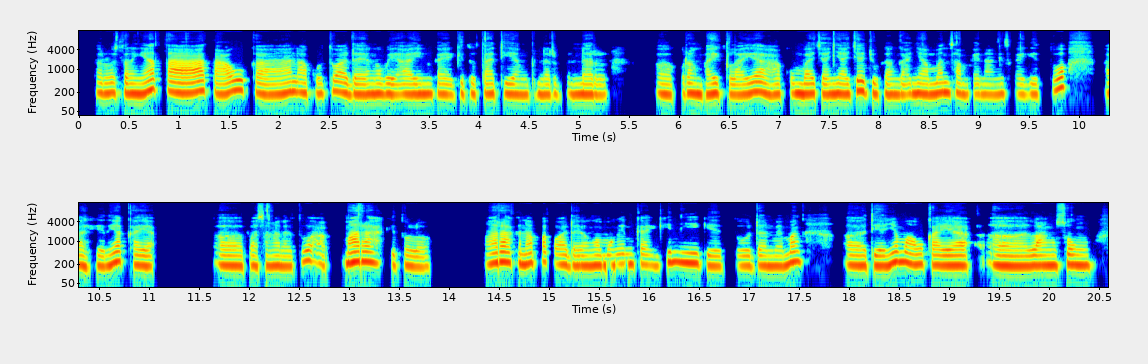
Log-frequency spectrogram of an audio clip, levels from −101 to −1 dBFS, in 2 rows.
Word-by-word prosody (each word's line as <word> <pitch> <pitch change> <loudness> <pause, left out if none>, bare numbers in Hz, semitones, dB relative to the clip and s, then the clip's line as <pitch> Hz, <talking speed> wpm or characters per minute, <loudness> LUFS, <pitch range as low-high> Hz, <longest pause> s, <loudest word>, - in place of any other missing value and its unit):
terus 190 -1 -2
ternyata 200 +1 +4
tau 190 +6 +2
kan 185 +2 0
aku 185 -1 -4
tuh 215 +3 -2
ada 180 -2 0
yang 175 +1 +2
nge-WA-in 175 0 0
kayak 175 -2 -3
gitu 180 -1 -5
tadi, 180 0 -3
yang 170 - -2
bener-bener, 175 0 -2 0.5
eee, 180 -1 0
kurang 185 -2 +1
baiklah 175 -1 0
ya, 200 +1 +3 0.2
aku 185 +1 -6
membacanya 180 0 +2
aja 200 +6 0
juga 180 -2 -3
gak 170 0 -3
nyaman 185 +1 +2
sampai 175 -2 -5
nangis 170 +1 -5
kayak 175 0 -6
gitu. 265 +10 0 0.4
Akhirnya 185 +5 0
kayak, 180 -2 -1 0.6
eee, 185 -2 +1
pasangan 180 0 -1
atu 210 +10 -2
a 210 -6 -6 0.2
marah 235 0 +5
gitu 190 -1 -8
loh, 165 0 -3 0.6
marah, 230 +3 +5
"Kenapa 220 +3 0
kok 205 - -7
ada 180 - -2
yang 180 - +1
ngomongin 190 +2 -2
kayak 190 -3 -5
gini?" 225 -1 +3
Gitu, 180 0 -4
dan 180 +1 -2
memang, 205 +8 +2 0.5
eee, 185 -1 +2
dianya 185 +5 +4
mau 210 -4 +3
kayak, 185 -1 +3 0.2
eee, 180 -3 +3
langsung 185 0 +2
185 Hz, 155 wpm, -26 LUFS, 175-195 Hz, 0.6 s, marah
